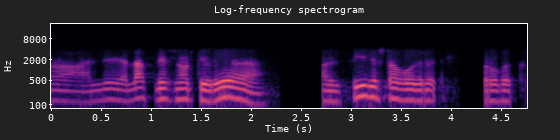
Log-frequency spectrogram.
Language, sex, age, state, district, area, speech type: Kannada, male, 18-30, Karnataka, Gadag, urban, conversation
